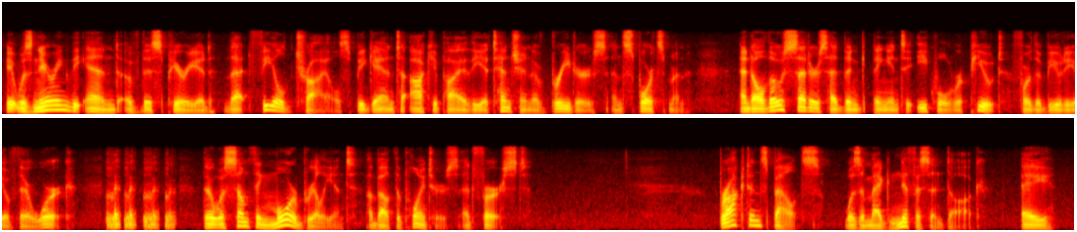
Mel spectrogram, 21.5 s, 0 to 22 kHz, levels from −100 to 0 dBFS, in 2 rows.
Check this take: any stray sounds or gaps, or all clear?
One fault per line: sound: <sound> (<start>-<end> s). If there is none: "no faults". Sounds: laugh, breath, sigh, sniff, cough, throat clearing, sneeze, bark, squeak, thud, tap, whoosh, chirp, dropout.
sound: dropout (8.6-8.7 s)
sound: laugh (11.8-12.5 s)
